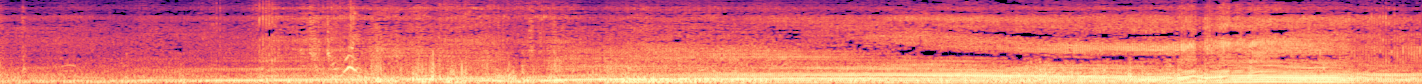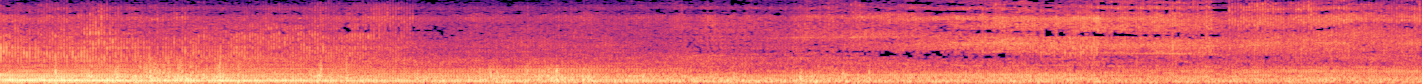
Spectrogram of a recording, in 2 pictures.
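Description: ATV (quad bike) engine running, getting louder toward the middle, with its pitch quickly rising and falling about twelve seconds in, then slowly fading away.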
